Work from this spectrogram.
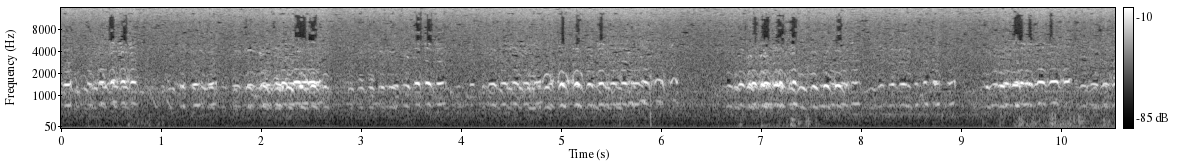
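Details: Forest frog chorus: bursts of buzzy, honking croaks lasting a second or two, rising and falling in loudness, with brief lulls between waves of calling and faint low background noise.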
